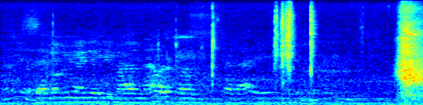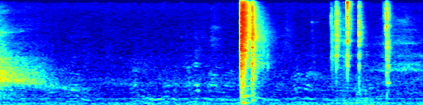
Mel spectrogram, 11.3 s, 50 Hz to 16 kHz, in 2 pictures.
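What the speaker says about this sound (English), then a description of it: "And finally, last shot." Umarex Zelos .25 air rifle fitted with a moderator firing a single shot, a sharp muffled crack standing out against a quiet background, with a few softer clicks and handling sounds around it.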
